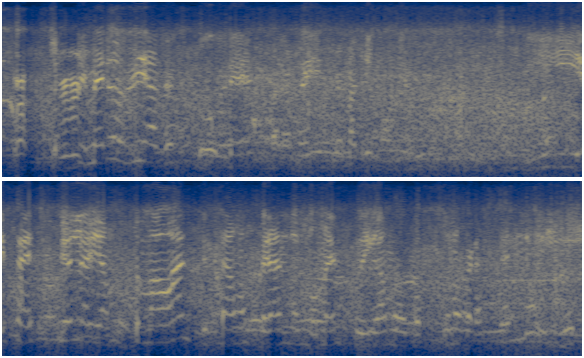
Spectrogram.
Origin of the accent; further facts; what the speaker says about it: Rancagua, O'Higgins, Chile; moved away as an adult; now in Santiago, Chile; me vine a Santiago, como mucha gente de regiones, a buscar más oportunidades.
